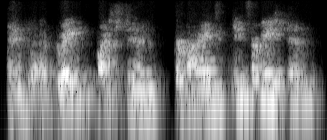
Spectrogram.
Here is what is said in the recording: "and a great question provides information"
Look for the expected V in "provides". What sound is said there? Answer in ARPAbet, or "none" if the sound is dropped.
V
